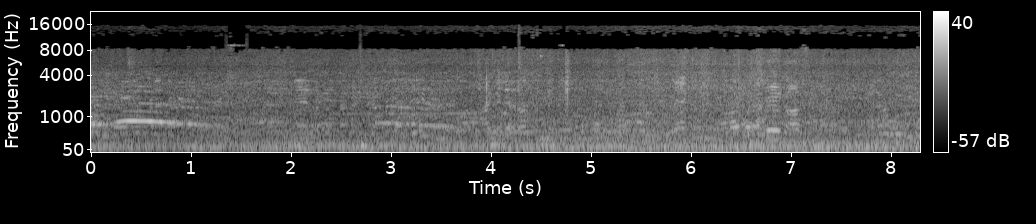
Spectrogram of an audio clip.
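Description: Motorcycle engines running at low speed in a slow-moving procession, under a crowd's indistinct voices and calls.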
